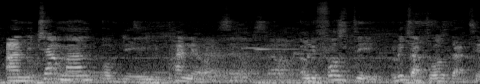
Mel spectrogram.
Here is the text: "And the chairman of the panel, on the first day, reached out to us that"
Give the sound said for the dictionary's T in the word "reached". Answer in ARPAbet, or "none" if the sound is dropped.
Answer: none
